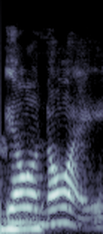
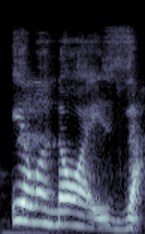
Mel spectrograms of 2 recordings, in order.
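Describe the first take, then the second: First: It ends without an S sound. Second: It ends with an audible S sound. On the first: The speaker calls it right. "you don't pronounce the S on the end of that either" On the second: The speaker calls it wrong. "so many stupid ass people call it Illinois"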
